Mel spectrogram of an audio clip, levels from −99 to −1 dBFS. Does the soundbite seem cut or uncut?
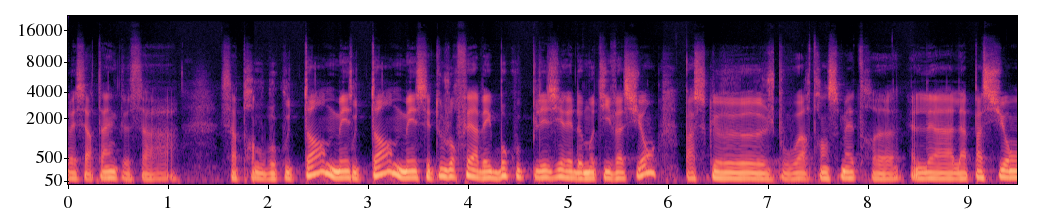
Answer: cut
